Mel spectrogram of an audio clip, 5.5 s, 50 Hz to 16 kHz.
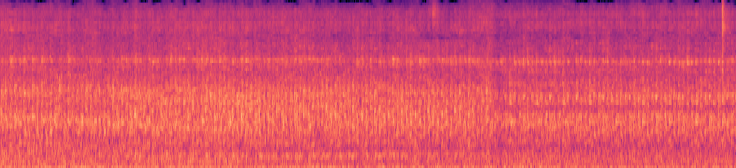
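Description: Steady truck engine running for a six-wheeled WPL B36 RC military truck as it crawls through mud. The level holds even, with no revving up or down.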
